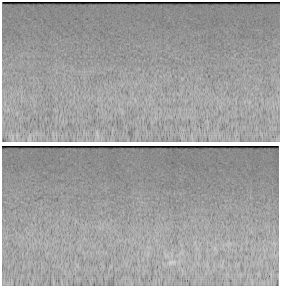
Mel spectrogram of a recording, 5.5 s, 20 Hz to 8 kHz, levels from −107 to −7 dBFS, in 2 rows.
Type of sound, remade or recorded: remade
